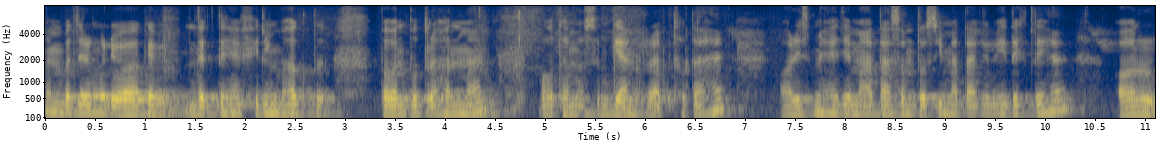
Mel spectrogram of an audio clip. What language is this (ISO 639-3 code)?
hin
